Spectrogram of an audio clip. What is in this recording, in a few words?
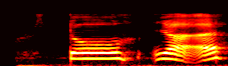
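"park", hearing impaired; gong1yuan2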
